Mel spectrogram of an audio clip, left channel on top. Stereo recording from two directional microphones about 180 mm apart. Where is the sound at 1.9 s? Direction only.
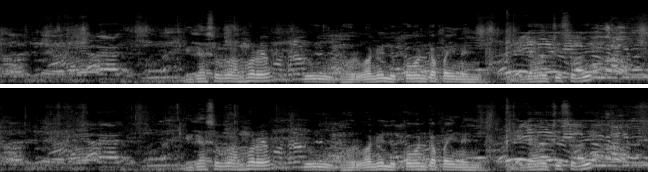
5° right (ahead or behind).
